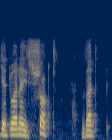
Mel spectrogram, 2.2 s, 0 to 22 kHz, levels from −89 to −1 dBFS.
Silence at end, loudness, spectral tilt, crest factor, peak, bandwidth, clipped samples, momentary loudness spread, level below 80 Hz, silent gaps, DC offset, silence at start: 0.35 s; -23 LUFS; -7 dB/octave; 16 dB; -8 dBFS; 7.2 kHz; under 0.1%; 17 LU; -68 dBFS; none; under 0.1%; 0.05 s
